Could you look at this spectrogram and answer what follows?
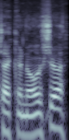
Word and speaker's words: Tekonsha: his vehicle the same one yep and uh technosha that's how you say it yes Prodigy P3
